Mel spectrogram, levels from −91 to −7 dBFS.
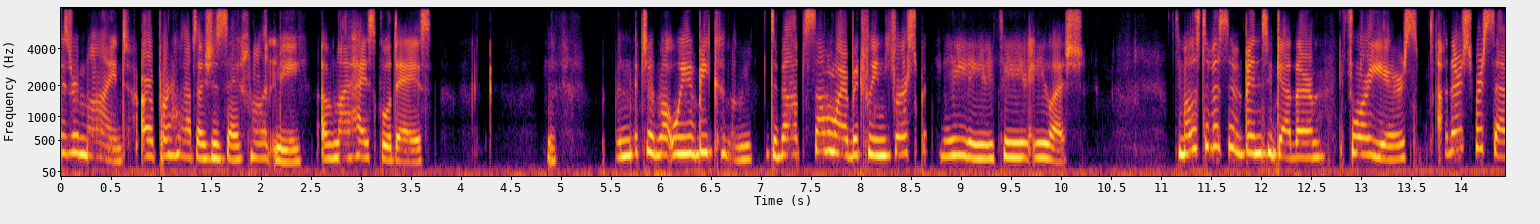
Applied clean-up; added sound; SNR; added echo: neural diffusion model UNIVERSE++.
